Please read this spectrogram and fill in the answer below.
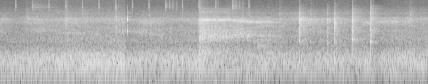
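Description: Steady rushing background noise picked up by a police body camera's microphone as the officer moves through an apartment. It gets suddenly louder about halfway, and several sharp clicks or knocks follow near the end.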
